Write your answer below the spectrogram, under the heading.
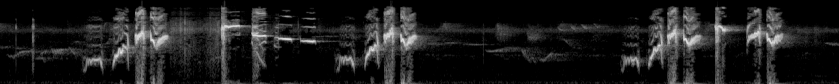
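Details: Loud, clear white-rumped shama song with fighting-sparrow fill and rapid 'roll tembak' rolls: three dense bursts of harsh sweeping chirps and rasping notes, mixed with a few thin whistles, separated by short quiet gaps.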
